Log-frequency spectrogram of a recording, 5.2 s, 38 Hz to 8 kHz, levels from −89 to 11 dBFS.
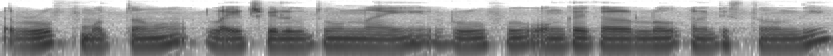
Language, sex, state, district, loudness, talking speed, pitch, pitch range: Telugu, male, Telangana, Hyderabad, -18 LUFS, 115 wpm, 105 Hz, 100-110 Hz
